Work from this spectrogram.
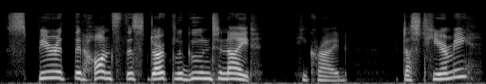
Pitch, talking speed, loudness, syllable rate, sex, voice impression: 250 Hz, 160 wpm, -19 LUFS, 3.9 syllables/s, female, very feminine, slightly young, slightly adult-like, very thin, tensed, slightly powerful, bright, very hard, very clear, very fluent, slightly cute, cool, intellectual, very refreshing, very sincere, slightly calm, friendly, very reassuring, unique, elegant, slightly wild, very sweet, lively, strict, slightly intense, slightly sharp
